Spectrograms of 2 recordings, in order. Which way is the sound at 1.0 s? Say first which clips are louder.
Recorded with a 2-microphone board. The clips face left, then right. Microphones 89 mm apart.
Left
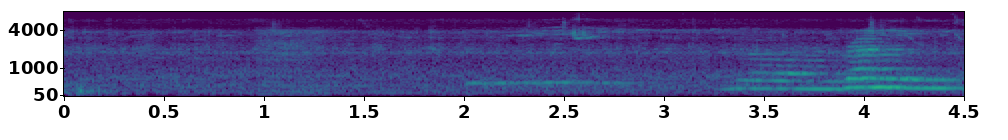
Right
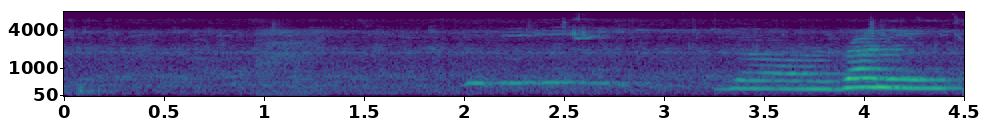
Right 1 dB; 65° right (ahead or behind).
